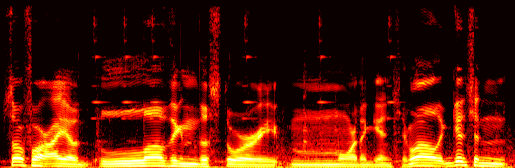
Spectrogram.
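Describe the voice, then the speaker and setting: A man giving casual, rambling let's play commentary, halting as he goes and swearing casually. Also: fairly low pitch, a little mellow, faint music behind. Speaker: gaming video creator.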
